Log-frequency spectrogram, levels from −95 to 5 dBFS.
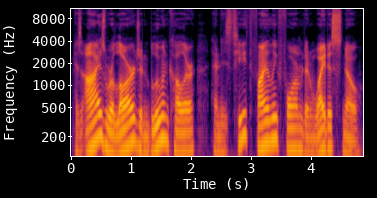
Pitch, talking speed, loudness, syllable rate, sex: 130 Hz, 210 wpm, -17 LUFS, 5.3 syllables/s, male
